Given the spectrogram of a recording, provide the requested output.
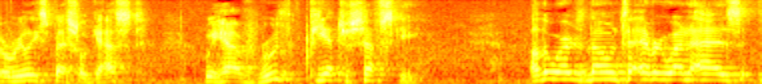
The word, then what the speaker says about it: Ruth Pietruszewski: We have Ruth Pietruszewski, otherwise known to everyone as Ski. Did I pronounce that right, Ruth?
